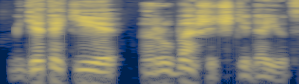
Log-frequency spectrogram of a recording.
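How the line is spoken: Plain question. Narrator (Russian): спросил я брюнета

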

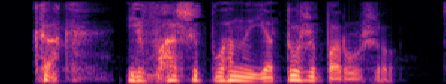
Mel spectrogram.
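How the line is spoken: Question after laughing. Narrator (Russian): спросил он, отсмеявшись

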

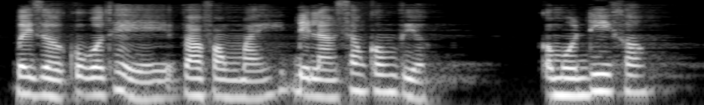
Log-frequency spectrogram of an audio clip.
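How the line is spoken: Cold authoritative question. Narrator (Vietnamese): Lưu Viễn hỏi với cái giọng lạnh lùng ra dáng một phó giám đốc chính hiệu

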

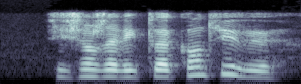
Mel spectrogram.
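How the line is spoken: Sighing. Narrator (French): soupira Harry

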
